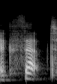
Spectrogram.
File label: "accept", female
